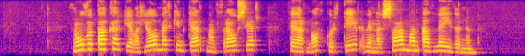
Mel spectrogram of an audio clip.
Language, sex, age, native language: Icelandic, female, 50-59, Icelandic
